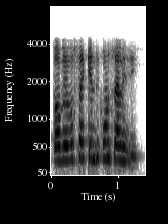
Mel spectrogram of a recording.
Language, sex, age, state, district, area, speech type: Odia, female, 45-60, Odisha, Kandhamal, rural, conversation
